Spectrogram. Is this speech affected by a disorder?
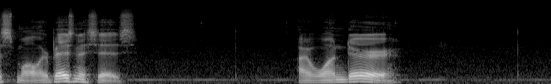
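No.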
